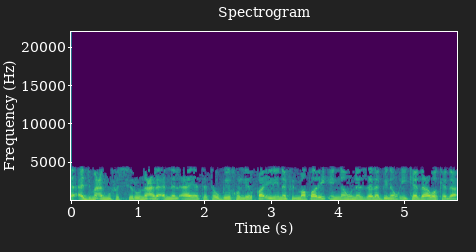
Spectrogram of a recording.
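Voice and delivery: usual speaking voice

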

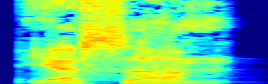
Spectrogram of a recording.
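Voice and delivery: hoarse, rasping, croaking voice. A wounded man held down by Dukharev, hoarse and rasping. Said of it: "прохрипел раненый".

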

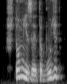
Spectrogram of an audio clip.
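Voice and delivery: ordinary delivery

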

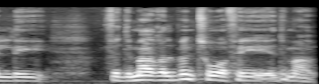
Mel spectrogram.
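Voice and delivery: colloquial Egyptian Arabic delivery. Quoting someone describing their own identity, in an egyptian arabic accent. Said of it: "يقولها كذا بالمصري".

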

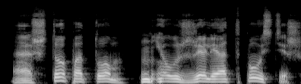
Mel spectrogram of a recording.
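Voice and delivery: said with a smirk. Reading a story, a captive asks his captor a question: smirking. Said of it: "усмехнулся пленник".

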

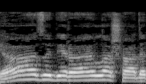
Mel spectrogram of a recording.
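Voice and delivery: firm, no-arguing tone. A narrator reads the zoo director's declaration, categorical. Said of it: "категорически заявил директор".

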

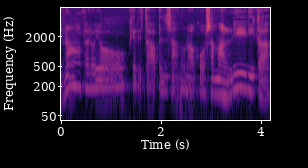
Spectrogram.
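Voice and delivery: put-on laid-on Cuban-accented Spanish. Retelling Flores's reply in their conversation: imitating Flores's Cuban accent. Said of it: "con un acento cubano".

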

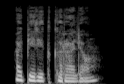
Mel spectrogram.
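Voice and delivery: ordinary delivery

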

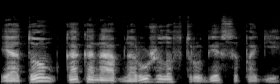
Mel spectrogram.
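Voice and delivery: ordinary delivery

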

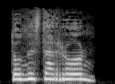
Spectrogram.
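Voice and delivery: very high, terrified voice. Narrator reading a character's question on entering a tunnel: terrified voice. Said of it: "le preguntó con voz aterrorizada".

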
